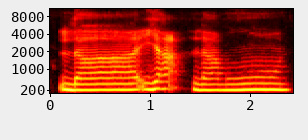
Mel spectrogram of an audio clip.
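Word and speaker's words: لا يعلمون: Ain is one of the throat letters. Oh, it's one of the throat letters. Yes. So how should we pronounce it? La ya'lamun.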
